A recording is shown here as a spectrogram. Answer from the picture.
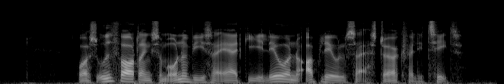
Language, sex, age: Danish, male, 31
